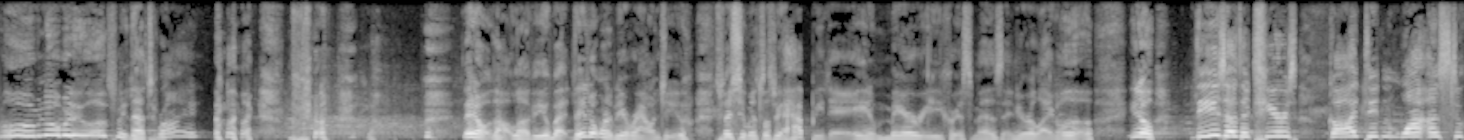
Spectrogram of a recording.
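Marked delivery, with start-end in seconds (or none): 0.0-1.3 high, whiny pity-me wail, hammed up; hammed-up whine that nobody loves me; mock self-pity. Mocking self-pitying churchgoer. 10.6-11.0 mock disgusted ugh. Mocking sulky reaction.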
